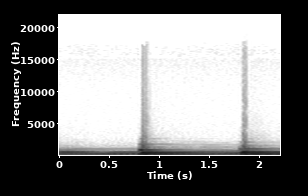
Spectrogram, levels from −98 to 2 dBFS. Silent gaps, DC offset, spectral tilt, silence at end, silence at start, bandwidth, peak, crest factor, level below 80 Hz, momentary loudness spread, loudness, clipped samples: none; under 0.1%; -11 dB/octave; 0 s; 0 s; 3.9 kHz; -4 dBFS; 14 dB; -40 dBFS; 13 LU; -19 LUFS; under 0.1%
